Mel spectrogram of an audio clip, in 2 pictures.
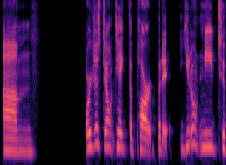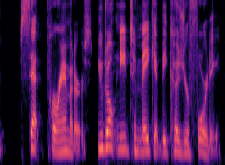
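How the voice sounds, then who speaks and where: Frank low-voiced woman in her forties. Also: normal speed, dry recording, studio quality. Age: 40s. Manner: frank, emphatic, animated. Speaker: podcast host giving advice. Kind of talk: casual advice chat.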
